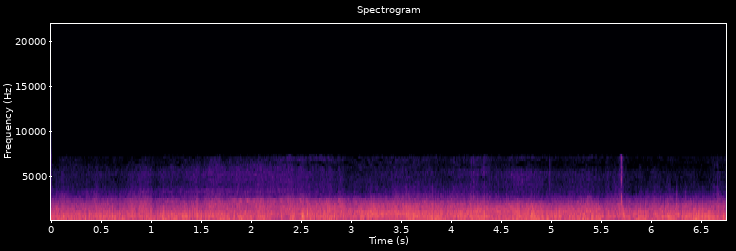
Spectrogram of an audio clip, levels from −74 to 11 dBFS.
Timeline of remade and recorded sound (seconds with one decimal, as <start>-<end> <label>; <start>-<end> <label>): 0.0-3.0 recorded; 3.0-3.5 remade; 3.5-5.2 recorded; 5.2-6.8 remade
